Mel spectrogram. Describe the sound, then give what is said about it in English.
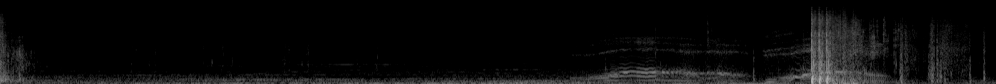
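MP5 burst fire in a video game: scattered faint clicks, then a loud, short burst of rapid shots near the end. “MP5 burst fire”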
